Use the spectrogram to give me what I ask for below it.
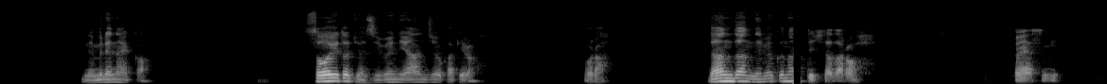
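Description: The input likely switched to a poorer device at 7.93 s: after an 80 ms gap, the sound turns dull with nothing above 5.1 kHz, shifts a few decibels in level, and carries a faint new noise floor.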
